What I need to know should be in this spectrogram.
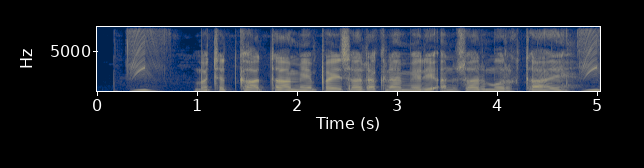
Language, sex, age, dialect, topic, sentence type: Hindi, male, 18-24, Awadhi Bundeli, banking, statement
